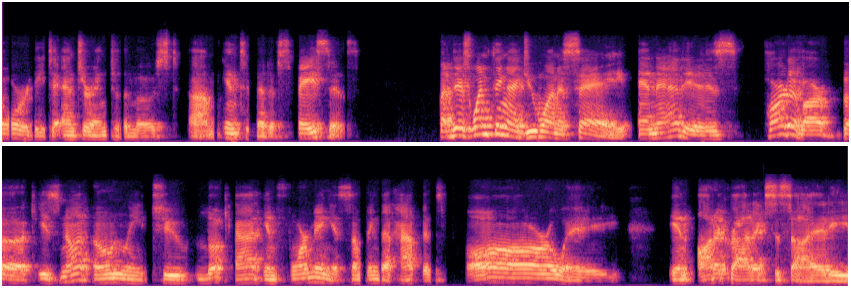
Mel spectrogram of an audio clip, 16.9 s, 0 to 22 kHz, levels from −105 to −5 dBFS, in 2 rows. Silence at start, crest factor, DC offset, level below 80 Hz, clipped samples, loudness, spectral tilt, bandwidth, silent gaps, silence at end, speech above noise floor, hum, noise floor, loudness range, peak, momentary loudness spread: 0 s; 14 dB; under 0.1%; -68 dBFS; under 0.1%; -21 LUFS; -5.5 dB/octave; 8.4 kHz; none; 0 s; 62 dB; none; -82 dBFS; 3 LU; -6 dBFS; 8 LU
